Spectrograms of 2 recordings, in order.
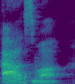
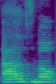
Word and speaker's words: asthma: Being around smokers affected her health and she developed asthma. That's asthma with a silent TH.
